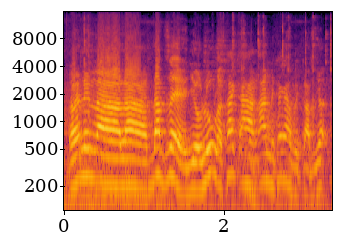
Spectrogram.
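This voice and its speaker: A man's voice: sits high, fast, a bit bright, soft background music. A man presenting his restaurant's dishes to friends in a casual food vlog, chatty and explaining as he goes. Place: busy restaurant kitchen, indoors. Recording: crowd chatter in a kitchen. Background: crowd talking.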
